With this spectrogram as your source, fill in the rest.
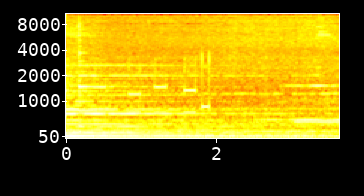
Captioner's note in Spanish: Sonido al marcar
